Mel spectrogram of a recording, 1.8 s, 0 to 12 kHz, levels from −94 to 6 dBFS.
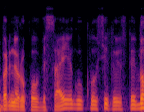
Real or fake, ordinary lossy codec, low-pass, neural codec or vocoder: real; Opus, 16 kbps; 7.2 kHz; none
